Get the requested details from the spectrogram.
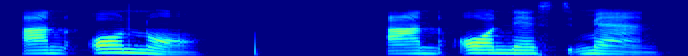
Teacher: So we cannot say a ha, no, because the H there is silent. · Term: silent H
